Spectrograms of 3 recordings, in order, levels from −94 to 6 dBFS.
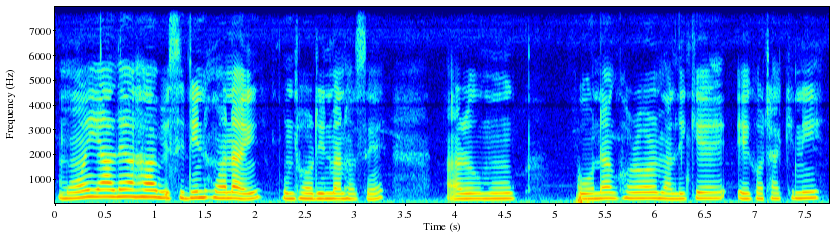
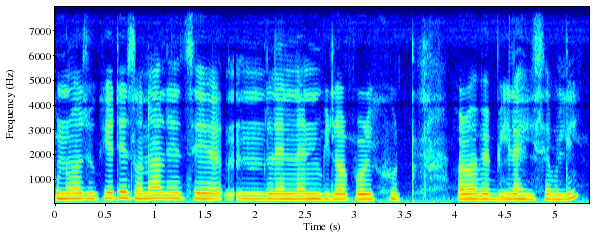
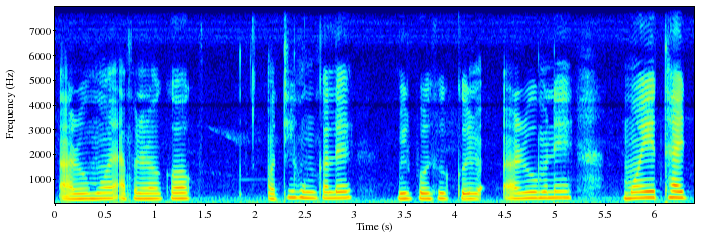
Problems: background sounds at intervals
